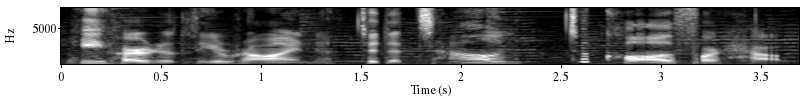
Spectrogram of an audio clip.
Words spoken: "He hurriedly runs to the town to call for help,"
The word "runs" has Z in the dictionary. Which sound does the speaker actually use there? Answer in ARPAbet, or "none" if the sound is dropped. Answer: none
